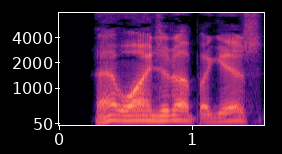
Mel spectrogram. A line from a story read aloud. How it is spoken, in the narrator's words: He grunted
